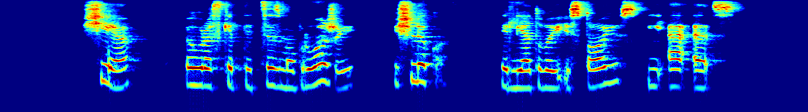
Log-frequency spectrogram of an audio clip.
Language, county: Lithuanian, Kaunas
